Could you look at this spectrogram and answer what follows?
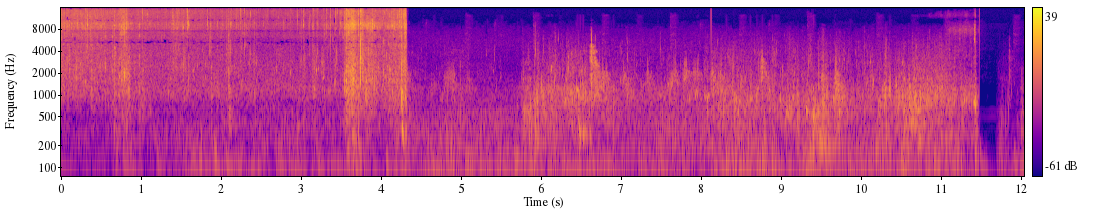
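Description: Strong wind buffeting the microphone, with water lapping. The top of the sound falls away abruptly about four seconds in, and the sound drops out for a moment near the end.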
